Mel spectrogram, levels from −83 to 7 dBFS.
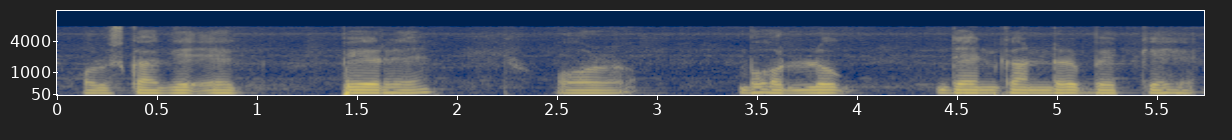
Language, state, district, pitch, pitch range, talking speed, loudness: Hindi, Arunachal Pradesh, Papum Pare, 120 Hz, 115-120 Hz, 155 wpm, -17 LUFS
